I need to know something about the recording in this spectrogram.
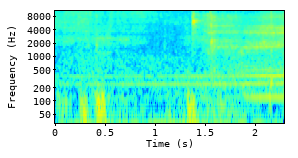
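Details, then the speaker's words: Off-grid solar 12 V garden well pump kit, pump submerged in a ditch-fed tank feeding drip irrigation; steady low hum with fixed tones and rattly buzz, a little noisy with some vibration, cause unclear; pump vibration noise. "might be able to hear it a little noisy there's some vibration in there for sure"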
